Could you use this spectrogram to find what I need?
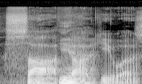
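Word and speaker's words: Tsathoggua: When you heard that, those syllables being chanted, it was Sa-Thogua.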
